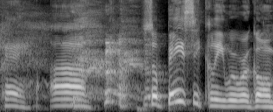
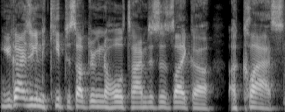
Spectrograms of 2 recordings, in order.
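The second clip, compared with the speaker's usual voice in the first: plain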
